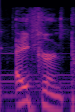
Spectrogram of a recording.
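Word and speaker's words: acorn: Basically, the Akern pronunciation is a throwback to Old English.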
